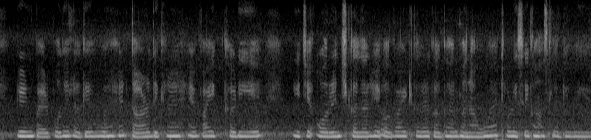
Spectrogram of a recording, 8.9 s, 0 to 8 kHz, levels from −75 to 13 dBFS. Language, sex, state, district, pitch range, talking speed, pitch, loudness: Hindi, female, Uttar Pradesh, Jyotiba Phule Nagar, 235-255 Hz, 195 wpm, 245 Hz, -23 LUFS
